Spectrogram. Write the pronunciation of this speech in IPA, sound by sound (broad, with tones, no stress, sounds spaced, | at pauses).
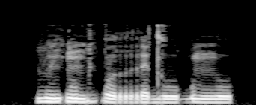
β ĩ˦ k͡p ũ˦ b i˦ k͡p o˨ r ɛ˦ d uː˨˦ ɓ ʊ˦ m n u˦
